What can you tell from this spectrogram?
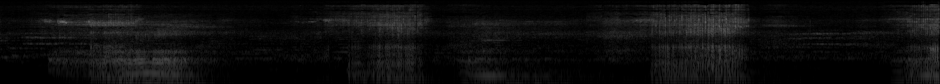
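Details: Grandfather or elder uncle snoring in sleep: loud, rough, low-pitched snores in a steady rhythm, about four in nine seconds; ordinary snoring.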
